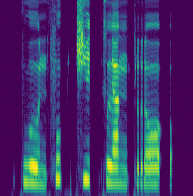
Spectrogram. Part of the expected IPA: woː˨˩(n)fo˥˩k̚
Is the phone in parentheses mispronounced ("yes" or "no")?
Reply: no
